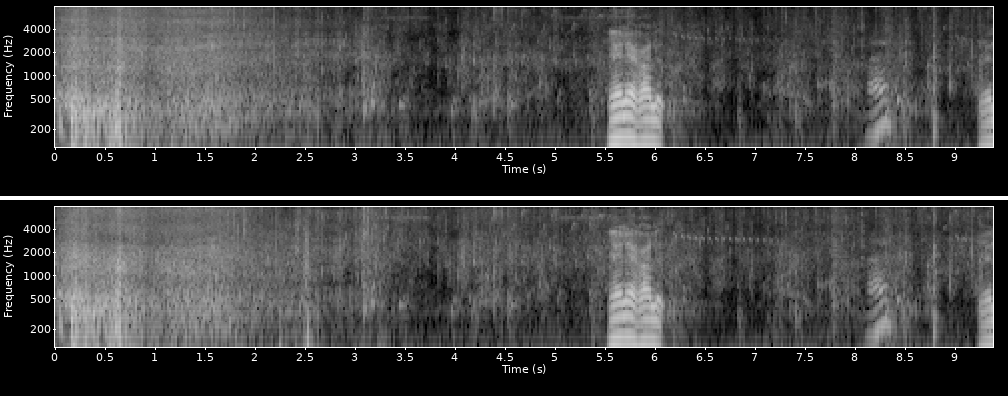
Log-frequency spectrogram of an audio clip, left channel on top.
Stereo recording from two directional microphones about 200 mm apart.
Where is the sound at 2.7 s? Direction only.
25° left (ahead or behind).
